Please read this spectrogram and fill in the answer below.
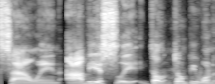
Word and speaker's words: Samhain: oh my God no it's pronounced sa obviously don't don't be one of those nerds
